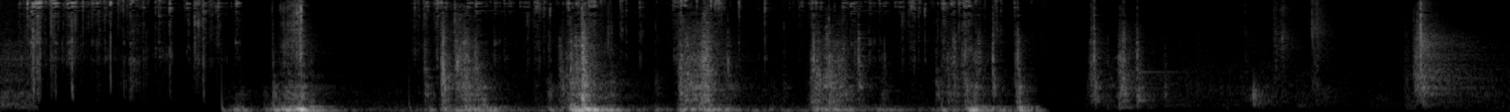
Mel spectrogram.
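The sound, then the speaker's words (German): Keys jangle and scrape in a run of metallic bursts as a key is worked into a lock and turned twice, at seven in the evening, followed by a few sparse clicks and a final rattle. “Es war sieben Uhr abends und der Schlüssel drehte sich zweimal im Schloss.”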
